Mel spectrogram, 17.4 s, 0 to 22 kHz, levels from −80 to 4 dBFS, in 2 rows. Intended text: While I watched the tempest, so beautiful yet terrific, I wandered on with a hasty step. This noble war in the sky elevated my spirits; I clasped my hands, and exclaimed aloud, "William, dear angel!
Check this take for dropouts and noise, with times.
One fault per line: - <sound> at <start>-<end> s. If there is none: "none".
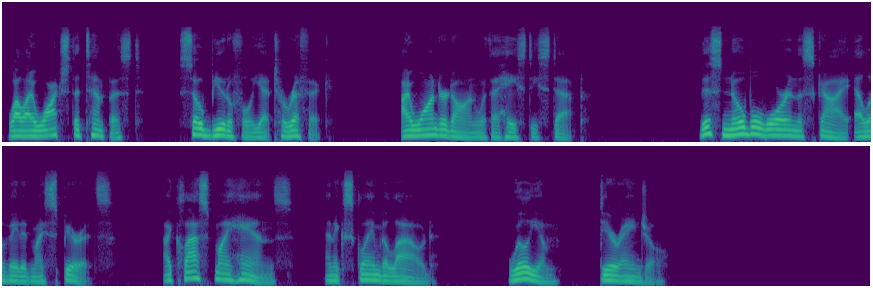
none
